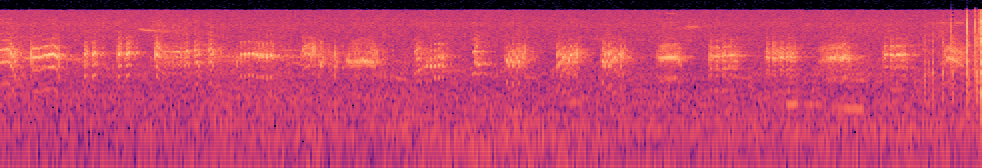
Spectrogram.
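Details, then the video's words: Eurasian reed warbler in song at the London Wetland Centre: an even, rhythmic chatter of harsh repeated notes with occasional thin whistles, broken by a sharp crackle at the very end. "reed warbler"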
